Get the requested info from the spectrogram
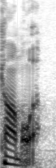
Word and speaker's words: Camala: So this planet is named Kamala. – Kamala. – Not Kamala. – Kamala. – That is the vice president. – Ah. Okay. – This one is Kamala, and it is spelled C-A-M-A-L-A.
